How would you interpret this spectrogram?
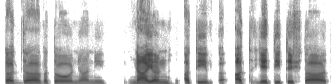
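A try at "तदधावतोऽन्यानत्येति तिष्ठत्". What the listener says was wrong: Tadavatonyan atyeti. Wait, that's a long A.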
